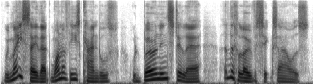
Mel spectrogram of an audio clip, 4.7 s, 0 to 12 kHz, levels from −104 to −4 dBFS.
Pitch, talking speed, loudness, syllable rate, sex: 150 Hz, 230 wpm, -16 LUFS, 5.7 syllables/s, male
